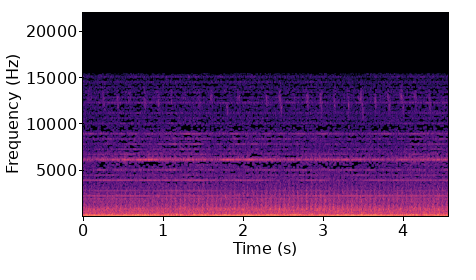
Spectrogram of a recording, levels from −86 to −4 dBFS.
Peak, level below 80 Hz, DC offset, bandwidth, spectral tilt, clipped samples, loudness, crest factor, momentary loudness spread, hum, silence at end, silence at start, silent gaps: -16 dBFS; -50 dBFS; under 0.1%; 15.5 kHz; -5.5 dB/octave; under 0.1%; -29 LUFS; 12 dB; 2 LU; none; 0 s; 0 s; none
